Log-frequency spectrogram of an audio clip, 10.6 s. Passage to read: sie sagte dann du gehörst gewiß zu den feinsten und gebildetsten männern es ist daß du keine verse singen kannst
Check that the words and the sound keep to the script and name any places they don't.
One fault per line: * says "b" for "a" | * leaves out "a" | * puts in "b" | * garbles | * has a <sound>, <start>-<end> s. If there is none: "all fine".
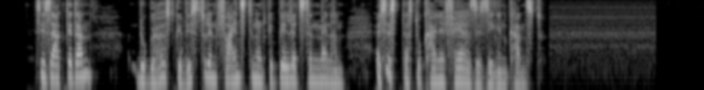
all fine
